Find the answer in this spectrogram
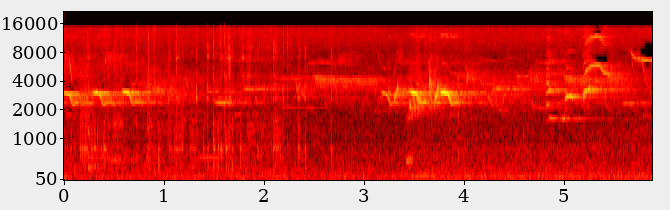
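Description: Songbirds singing, with runs of short repeated chirping notes, loudest in the middle. A few higher calls come near the end.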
